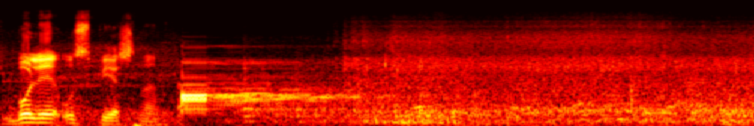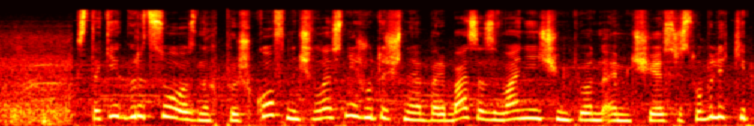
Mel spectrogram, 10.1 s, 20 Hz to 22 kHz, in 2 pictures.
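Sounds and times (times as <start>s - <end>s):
swimmers splashing: 1.4s - 9.0s.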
